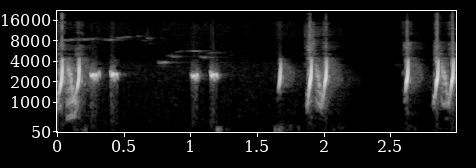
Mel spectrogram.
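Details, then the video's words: Common quail giving short whistled notes followed by crisp paired and tripled clipped calls, separated by brief silences. "quail sound effect.batair ki Awaz.common quail sound.صدای بلدرچین.صوت السمان ۔quail"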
